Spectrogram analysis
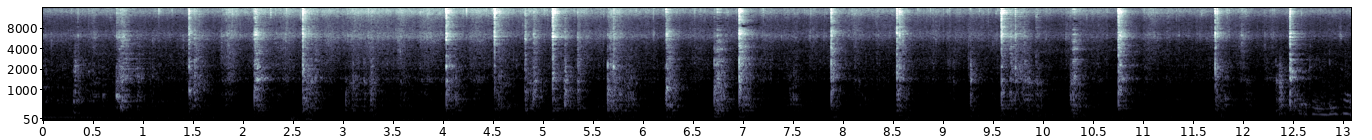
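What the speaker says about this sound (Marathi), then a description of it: "शेंगदाण्याचा कूट टाकूया एक चमचा परत एकदा परतून घेऊया" Tomato chutney with crushed peanuts is sautéed in a pan, a spoon or spatula scraping and tapping in a steady rhythm of repeated strokes over a faint sizzle, fairly quiet and close.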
